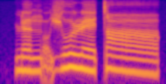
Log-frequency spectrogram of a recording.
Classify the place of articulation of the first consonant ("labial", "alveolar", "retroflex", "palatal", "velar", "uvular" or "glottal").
retroflex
